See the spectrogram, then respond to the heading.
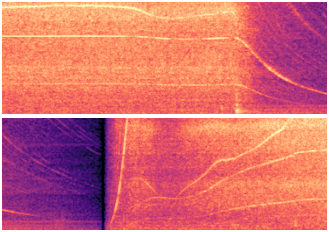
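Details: Dental drill: a high-pitched whine winds down to silence, then spins back up to a steady high whine. Recorded as an ASMR on-and-off drill sound.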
